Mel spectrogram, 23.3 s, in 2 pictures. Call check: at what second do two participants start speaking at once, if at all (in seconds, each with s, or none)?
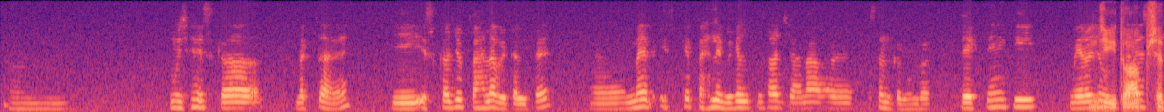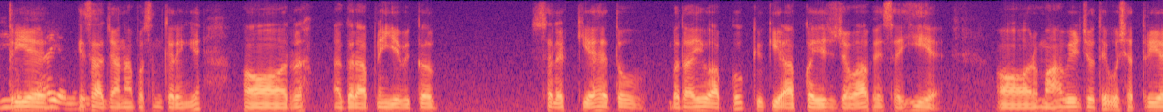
11.0 s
